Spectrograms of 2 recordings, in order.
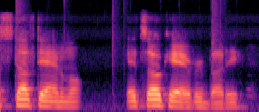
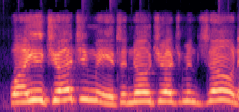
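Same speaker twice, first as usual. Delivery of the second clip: indignant; 5 semitones higher, 3 dB louder than usual. Retold or imitated. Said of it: "And he's like".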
